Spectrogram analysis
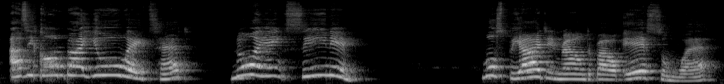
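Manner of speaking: put-on high, loud rough-boy shouts across the dump; rough boys calling out. A narrator's reading. Snaggart boys calling to each other while hunting Barney, loud rough shouts. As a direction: bellow it like a scruffy kid hunting someone. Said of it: "the Snaggarts calling to each other".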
